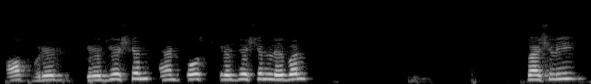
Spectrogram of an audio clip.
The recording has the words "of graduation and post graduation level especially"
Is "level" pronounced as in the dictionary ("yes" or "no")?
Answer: no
